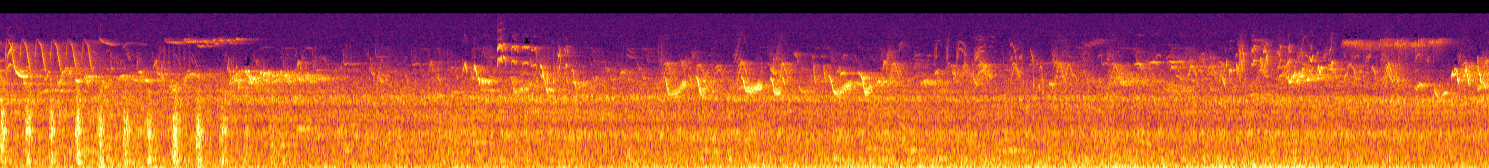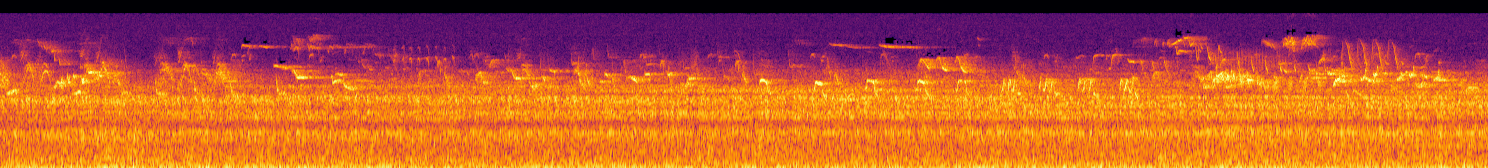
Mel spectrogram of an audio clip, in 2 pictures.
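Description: Birds chirping and singing with many short, high calls over a steady low rumble of distant train and station noise. About the first two seconds hold a train's rhythmic clatter, which then fades out.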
